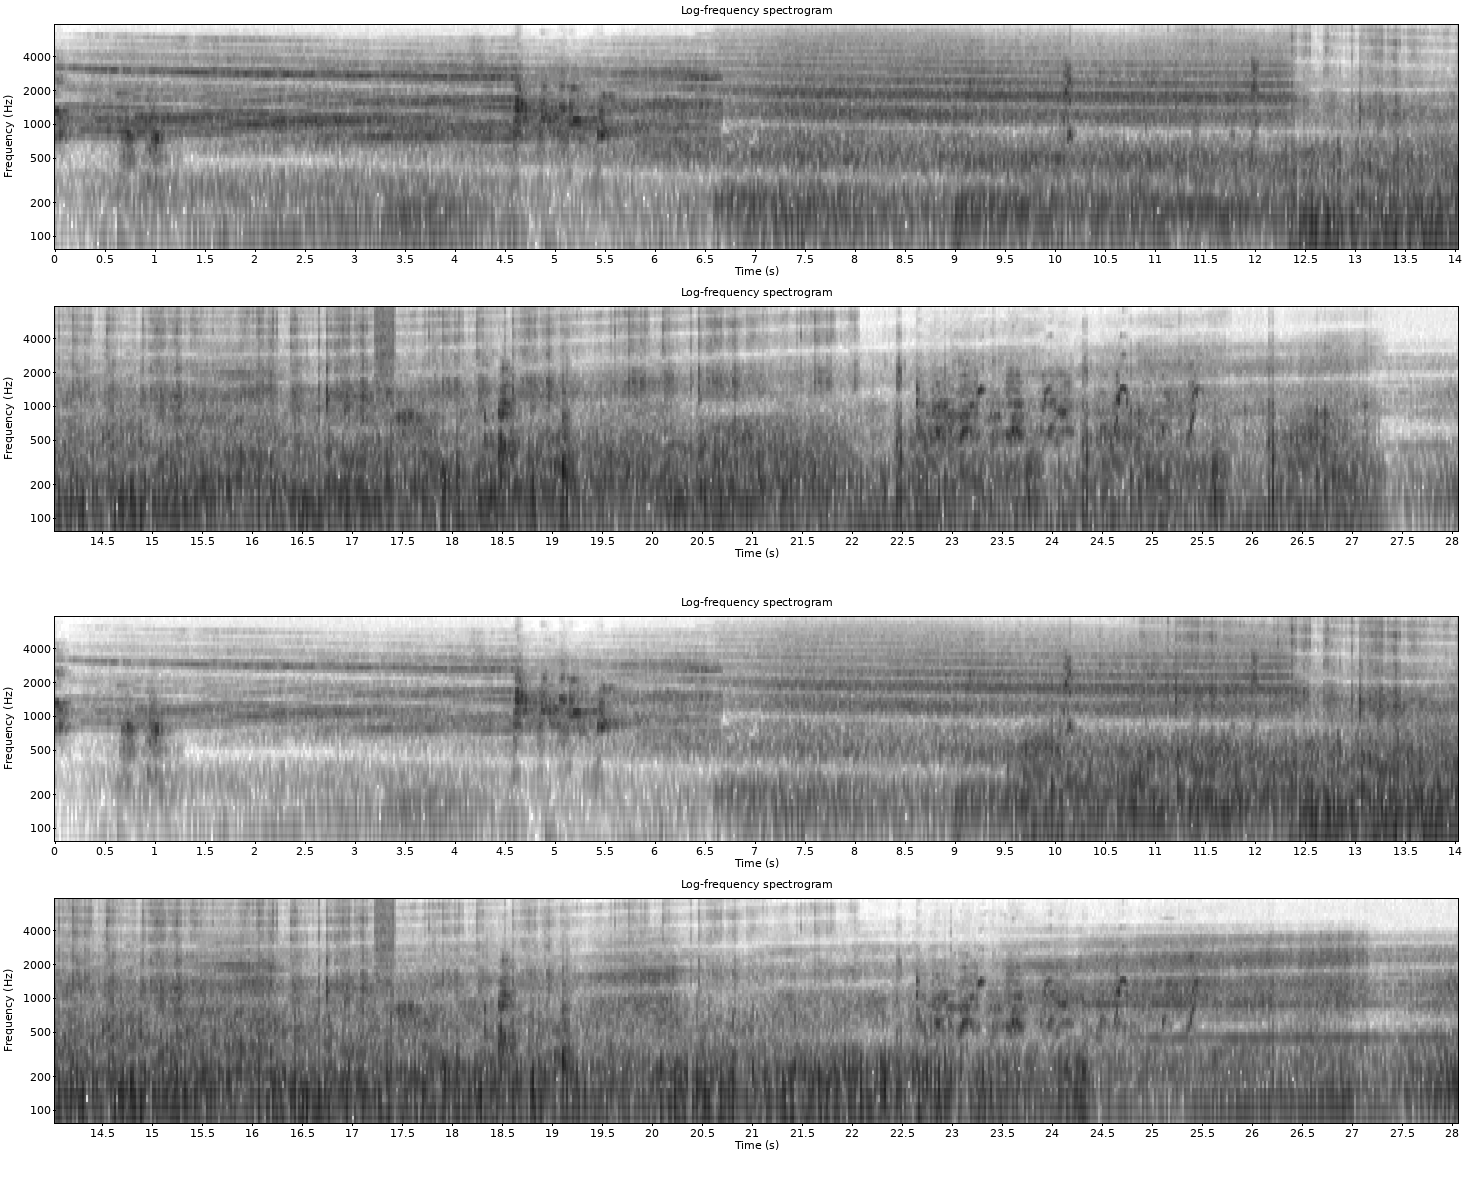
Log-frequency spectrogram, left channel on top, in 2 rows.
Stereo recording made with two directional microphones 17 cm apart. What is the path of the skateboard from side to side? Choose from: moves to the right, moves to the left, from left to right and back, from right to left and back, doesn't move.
moves to the left.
